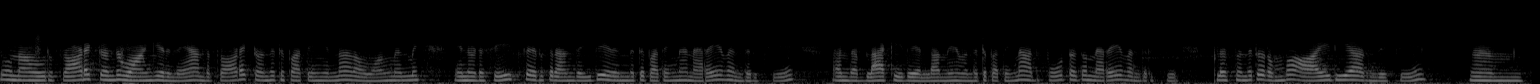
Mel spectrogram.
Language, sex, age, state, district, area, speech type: Tamil, female, 45-60, Tamil Nadu, Erode, rural, spontaneous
